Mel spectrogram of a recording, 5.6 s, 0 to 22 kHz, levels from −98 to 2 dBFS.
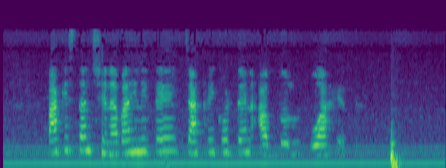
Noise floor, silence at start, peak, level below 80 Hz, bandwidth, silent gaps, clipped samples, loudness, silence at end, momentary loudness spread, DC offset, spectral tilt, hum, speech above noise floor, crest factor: -49 dBFS; 0.05 s; -4 dBFS; -40 dBFS; 11.5 kHz; none; under 0.1%; -27 LUFS; 0.05 s; 13 LU; under 0.1%; -7 dB/octave; none; 20 dB; 24 dB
